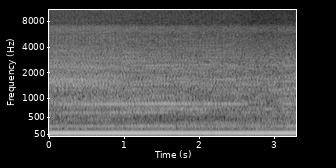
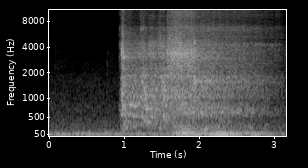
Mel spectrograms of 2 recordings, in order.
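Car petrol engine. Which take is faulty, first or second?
second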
